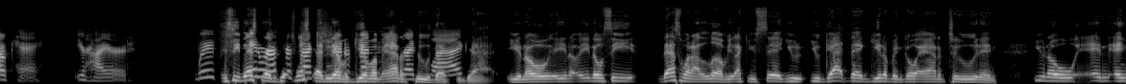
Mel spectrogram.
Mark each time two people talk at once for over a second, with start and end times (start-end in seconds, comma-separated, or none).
2.2-4.7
